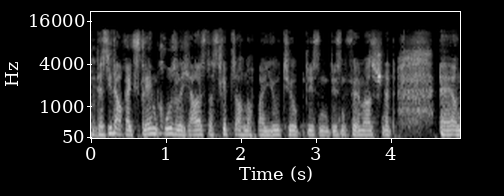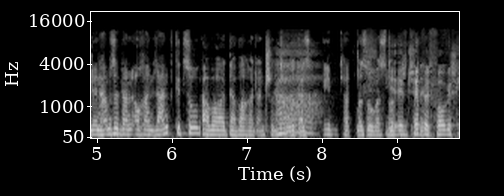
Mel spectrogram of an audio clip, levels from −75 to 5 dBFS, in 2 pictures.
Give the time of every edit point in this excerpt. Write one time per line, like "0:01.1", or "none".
0:06.4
